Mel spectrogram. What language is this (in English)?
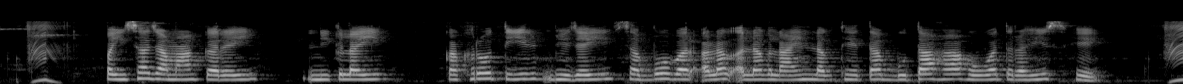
Chhattisgarhi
